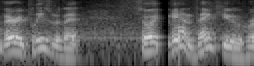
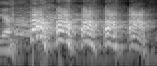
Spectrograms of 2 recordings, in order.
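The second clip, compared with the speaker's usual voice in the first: loud villainous cackle; evil laugh; 14 semitones higher, 11 dB louder than usual. Acted. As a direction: maniacal high cackle. Laugh after scary shout.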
